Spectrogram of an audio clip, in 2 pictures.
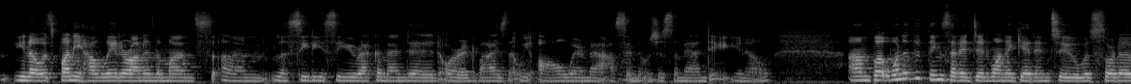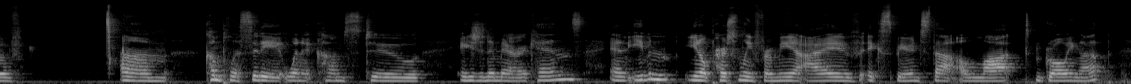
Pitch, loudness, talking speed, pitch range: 170 Hz, -31 LUFS, 180 wpm, 160-180 Hz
